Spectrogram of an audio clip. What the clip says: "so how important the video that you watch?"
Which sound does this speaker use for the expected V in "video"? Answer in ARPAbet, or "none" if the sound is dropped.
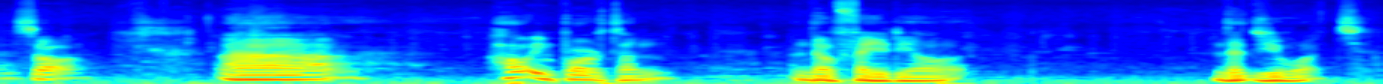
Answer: F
